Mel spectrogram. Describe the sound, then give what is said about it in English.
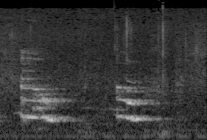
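A person imitates a cat, giving two drawn-out, nasal meows about a second apart, each rising and then falling in pitch, fairly clear with no other talk. “If some kitty cat”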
